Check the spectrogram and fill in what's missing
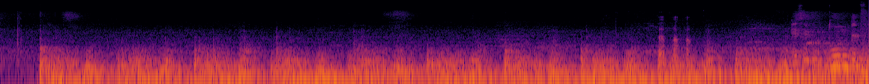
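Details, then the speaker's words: Teaching recording for valvular heart disease: tricuspid stenosis, a diastolic murmur with an opening snap from the atrium forcing blood through the stenosed valve; tricuspid stenosis murmur. "Por ende, este también va a ser un soplo diastólico."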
